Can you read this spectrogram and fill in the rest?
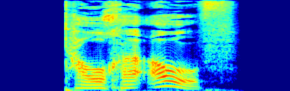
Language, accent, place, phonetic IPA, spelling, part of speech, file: German, Germany, Berlin, [ˌtaʊ̯xə ˈaʊ̯f], tauche auf, verb, De-tauche auf.ogg
- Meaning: inflection of auftauchen: 1. first-person singular present 2. first/third-person singular subjunctive I 3. singular imperative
